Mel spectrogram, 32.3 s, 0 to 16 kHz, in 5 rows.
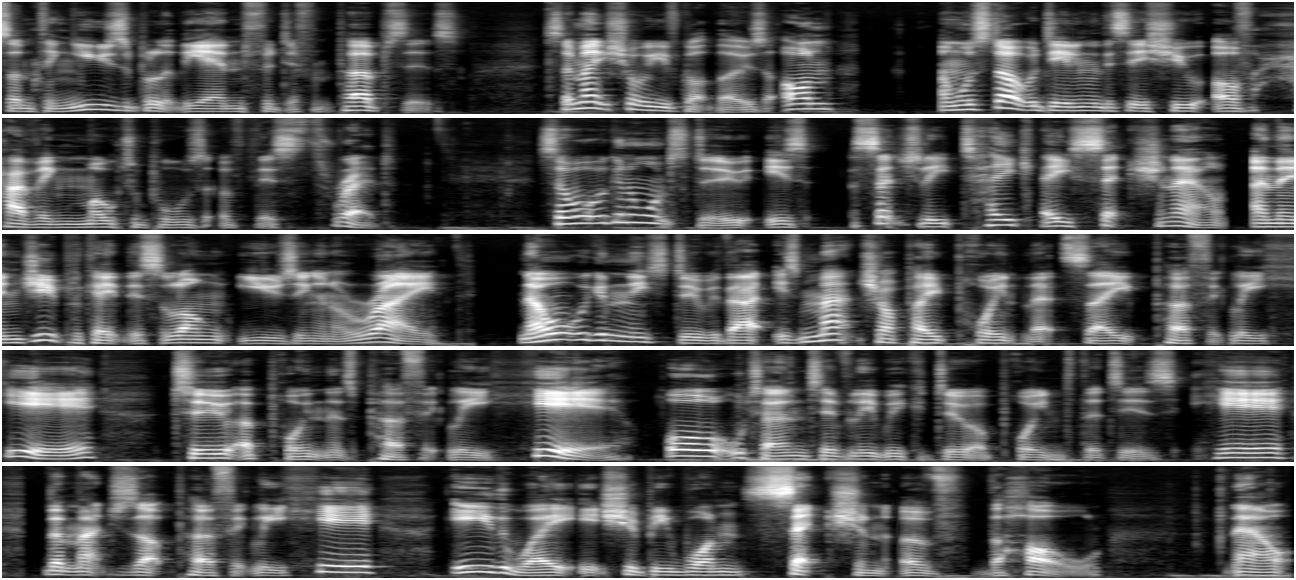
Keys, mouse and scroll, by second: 5.0-7.1 scroll up 1, 8.8 shift+middle click, 9.1-9.5 scroll up 1, 9.6 shift+middle click, 10.4-10.8 scroll down 1, 10.9 scroll up 1, 11.7-13.8 scroll down 1, 14.5-15.0 scroll up 1, 15.1 shift+middle click, 15.4-15.8 scroll up 1, 15.9 shift+middle click, 17.9 d, 23.1 ctrl+z, 24.6 d, 31.8 ctrl+z.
